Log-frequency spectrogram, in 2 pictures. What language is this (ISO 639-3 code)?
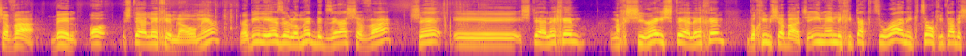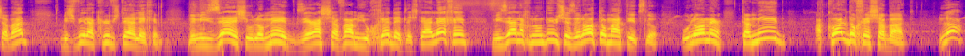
heb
